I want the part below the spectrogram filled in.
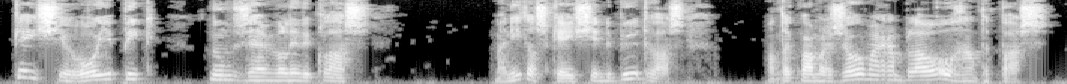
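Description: A man reading a children's story aloud in an expressive, lilting storytelling manner. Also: medium pitch, creaky, slightly rough.

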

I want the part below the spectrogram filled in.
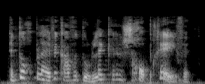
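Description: A man voicing a hot-tempered, football-mad left shoe in a children's story, shrill and defiant. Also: expressive, normal speed, husky.

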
